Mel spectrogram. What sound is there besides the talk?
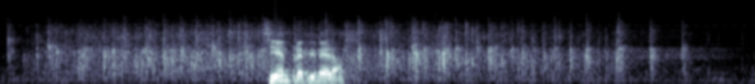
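audience applause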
